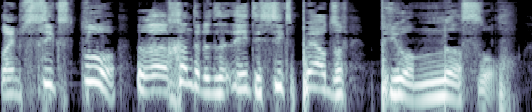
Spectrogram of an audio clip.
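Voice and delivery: put-on Russian accent. Imitating a Russian recruitment video: Russian accent. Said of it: "I love that accent".

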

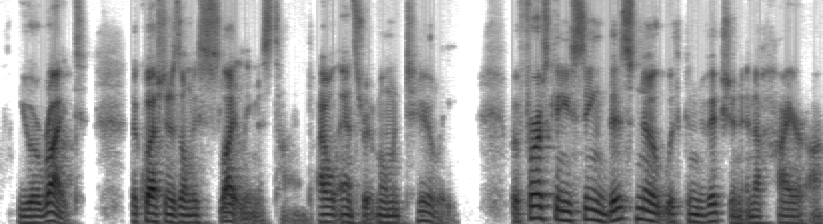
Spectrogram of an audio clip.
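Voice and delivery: plain

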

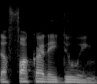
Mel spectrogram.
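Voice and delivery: acted speaking up loudly. Retelling watching a fight scene in a theater, retelling raising his voice. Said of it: "I raised my voice going".

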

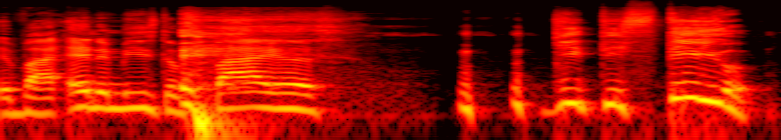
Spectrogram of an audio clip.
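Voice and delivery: put-on Nigerian accent. Quoting a line in character for a co-host, Nigerian-accented Apollo voice. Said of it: "Nigerian Apollo".

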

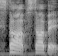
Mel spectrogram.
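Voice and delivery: ordinary talk

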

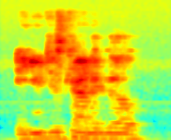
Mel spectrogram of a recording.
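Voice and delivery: ordinary talk

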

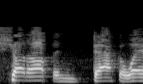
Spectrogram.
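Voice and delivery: ordinary delivery

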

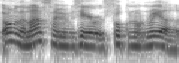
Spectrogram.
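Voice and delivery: ordinary talk, nothing marked

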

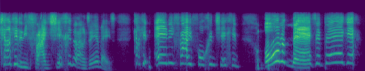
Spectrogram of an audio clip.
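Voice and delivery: very high, put-on, fake Scouse accent. Telling how he and his lads joked on holiday in Portugal: false Scouse accent. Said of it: "we do this false Scouse accent".

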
